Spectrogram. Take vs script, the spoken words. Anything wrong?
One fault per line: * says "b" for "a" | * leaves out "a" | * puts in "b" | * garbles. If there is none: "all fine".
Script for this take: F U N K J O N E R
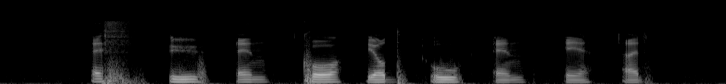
all fine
